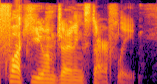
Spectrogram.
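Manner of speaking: ordinary talk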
